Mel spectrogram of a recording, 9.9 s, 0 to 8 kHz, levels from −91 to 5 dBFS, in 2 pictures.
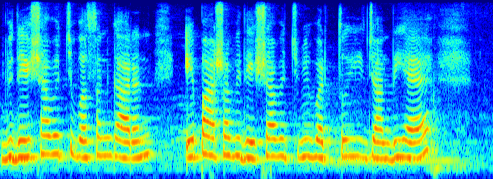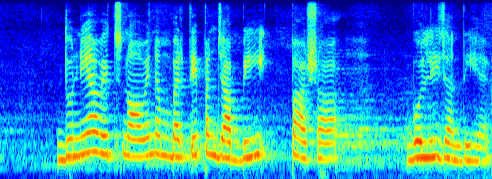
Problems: continuous background conversations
